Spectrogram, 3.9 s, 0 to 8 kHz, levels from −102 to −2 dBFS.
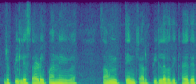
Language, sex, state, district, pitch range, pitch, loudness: Hindi, male, Jharkhand, Deoghar, 105-115 Hz, 110 Hz, -18 LUFS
